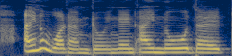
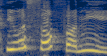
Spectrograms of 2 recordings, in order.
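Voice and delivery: laughing; 7 semitones higher than usual. Acted. Laughs at the victim's remark.

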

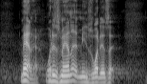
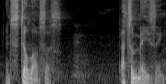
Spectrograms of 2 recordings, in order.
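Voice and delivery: soft and tender; 4 semitones lower, 6 dB quieter than usual. Real, not acted. Sudden drop after shouting.

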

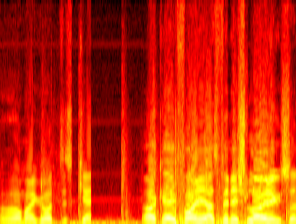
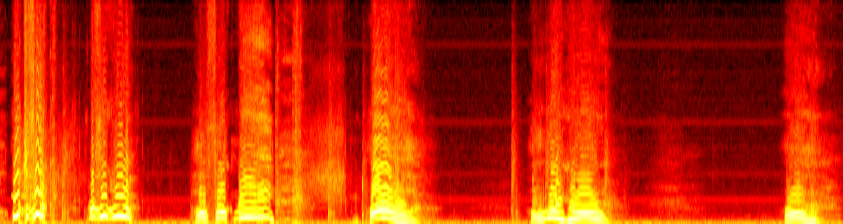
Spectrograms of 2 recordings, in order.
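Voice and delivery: terrified shrieking; slower than usual. Real, not acted. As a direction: shriek it in terror. Jump scare.

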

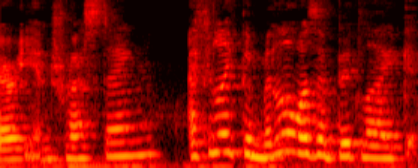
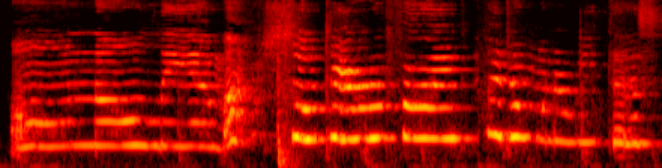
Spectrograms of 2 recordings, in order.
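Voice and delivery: much higher, slow scared whine; mock terror; 14 semitones higher, slower than usual. Reader telling Liam she is scared of the book, mock terror. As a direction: whimper like the book is frightening you.

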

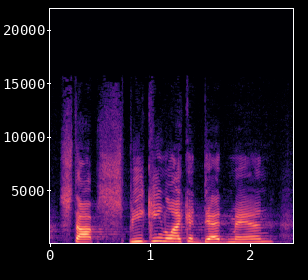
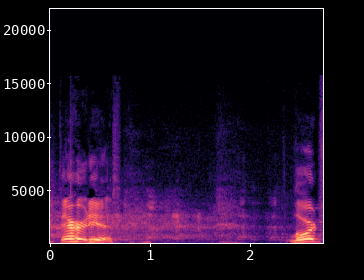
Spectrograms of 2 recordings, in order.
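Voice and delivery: normal talking voice

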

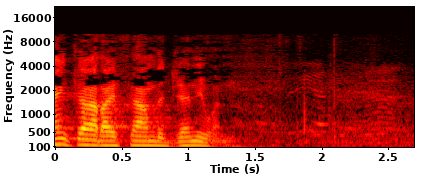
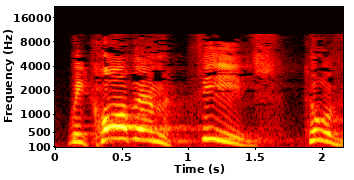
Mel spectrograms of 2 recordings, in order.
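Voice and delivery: slow emphasis; 9 semitones higher, 9 dB louder, slower than usual. Real, not acted.

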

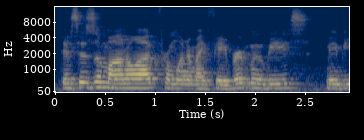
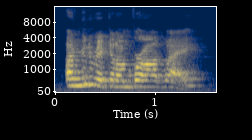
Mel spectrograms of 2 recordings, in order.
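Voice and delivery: loud, higher, determined declaration; defiant vow; 4 semitones higher, 10 dB louder than usual. Acted. Rejected dancer telling off Radio City, loudly defiant. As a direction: belt it out as a vow.

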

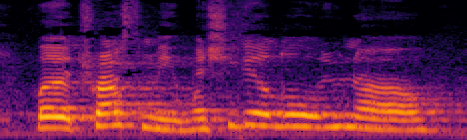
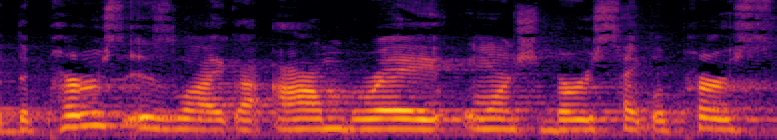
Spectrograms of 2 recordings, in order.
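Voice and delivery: ordinary delivery

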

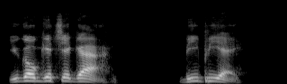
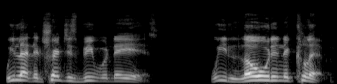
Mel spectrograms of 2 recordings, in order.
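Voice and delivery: ordinary talk, nothing marked

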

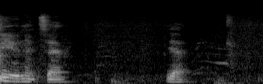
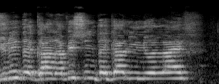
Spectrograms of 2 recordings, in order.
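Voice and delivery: menacing threat; 6 semitones higher, 5 dB louder than usual. Acted. Threatening the repairman.

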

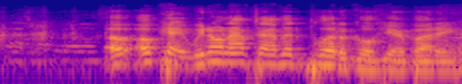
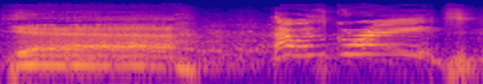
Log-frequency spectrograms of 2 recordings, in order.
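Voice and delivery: mock cheer; much slower than usual. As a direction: cheer like a thrilled fan.

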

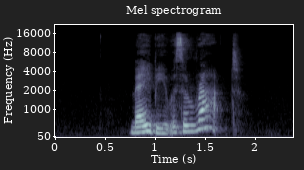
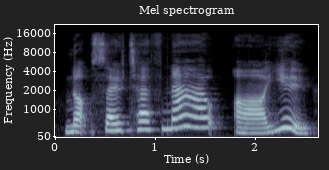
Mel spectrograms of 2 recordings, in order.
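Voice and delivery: slow, loud, rising taunt; gloating playground sneer; 4 semitones higher, 4 dB louder, slower than usual. Acted. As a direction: draw it out mockingly, then drop on the tag. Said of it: "sneered Nellie".

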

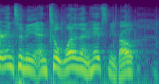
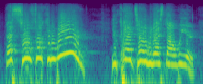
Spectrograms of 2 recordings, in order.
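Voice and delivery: incredulous rant; 10 semitones higher, 4 dB louder than usual. Real, not acted. Rant, pitch leaps.

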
